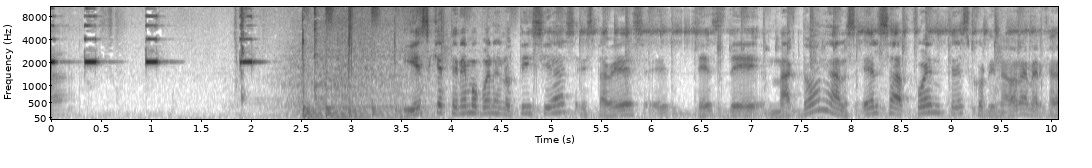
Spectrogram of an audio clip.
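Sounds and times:
microwave oven beeping: 0.0s - 3.4s
music: 2.5s - 10.0s
speech: 3.6s - 10.0s.

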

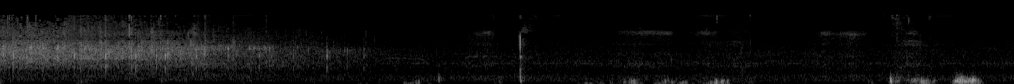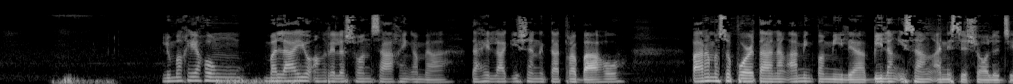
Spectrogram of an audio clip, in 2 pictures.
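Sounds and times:
congregation applause during a church service: 0.0s - 4.0s
speech: 11.8s - 20.2s.

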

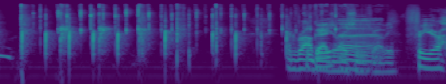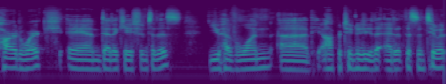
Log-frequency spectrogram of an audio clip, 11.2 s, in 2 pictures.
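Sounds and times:
group applause: 0.2s - 4.7s
speech: 3.6s - 11.1s.

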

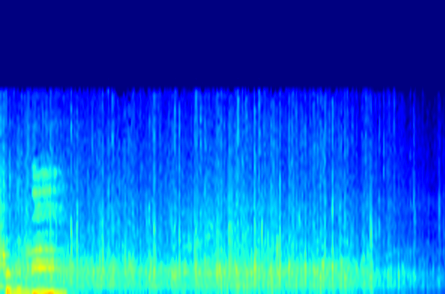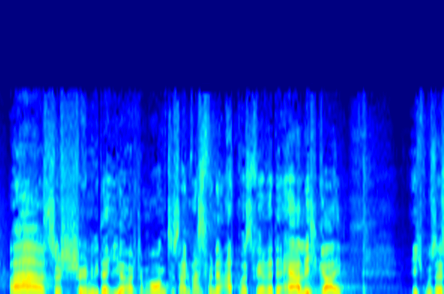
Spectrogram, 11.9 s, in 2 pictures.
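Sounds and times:
sustained applause from a large audience: 0.0s - 6.3s
speech: 0.1s - 1.1s, 6.1s - 10.8s, 11.4s - 11.8s.

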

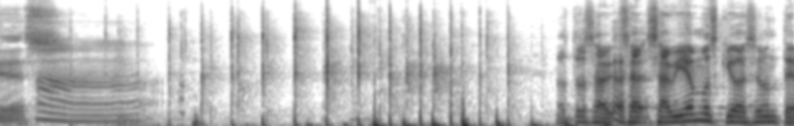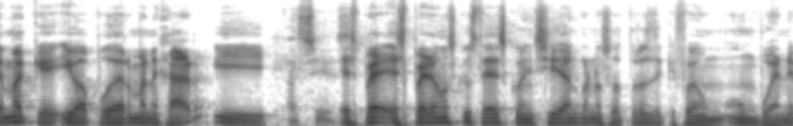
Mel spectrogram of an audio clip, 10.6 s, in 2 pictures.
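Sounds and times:
speech: 0.0s - 1.4s, 3.7s - 10.5s
brief applause from a small group: 0.3s - 4.1s.

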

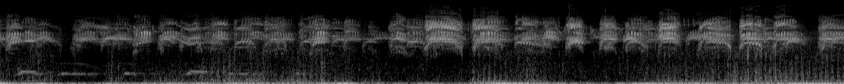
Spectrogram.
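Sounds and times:
Evening grosbeak flock chirping: 0.0s - 8.4s.

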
